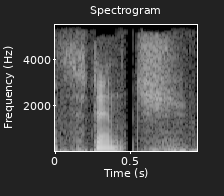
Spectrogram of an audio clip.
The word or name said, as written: Stench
